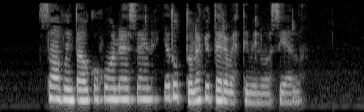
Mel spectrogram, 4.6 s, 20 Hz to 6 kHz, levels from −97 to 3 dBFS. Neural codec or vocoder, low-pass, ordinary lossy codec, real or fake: none; 5.4 kHz; MP3, 48 kbps; real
